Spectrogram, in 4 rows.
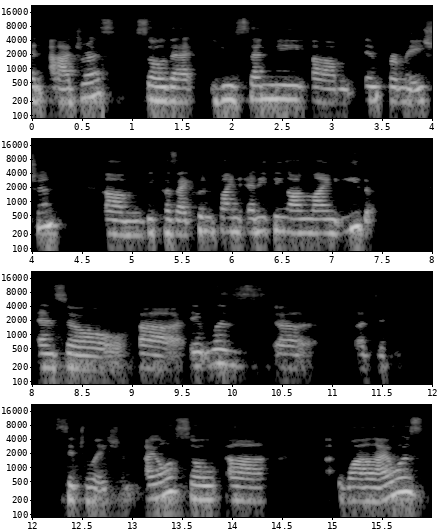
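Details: Woman with aphasia after a massive ischemic and hemorrhagic stroke 10 years ago, followed by coma and locked-in state; took almost a year to regain speech; still cannot write well.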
